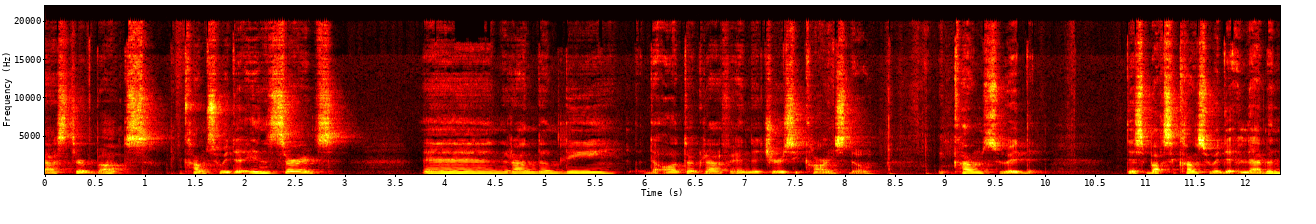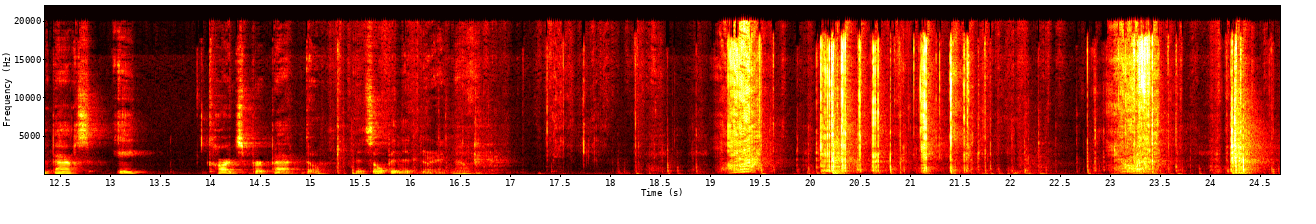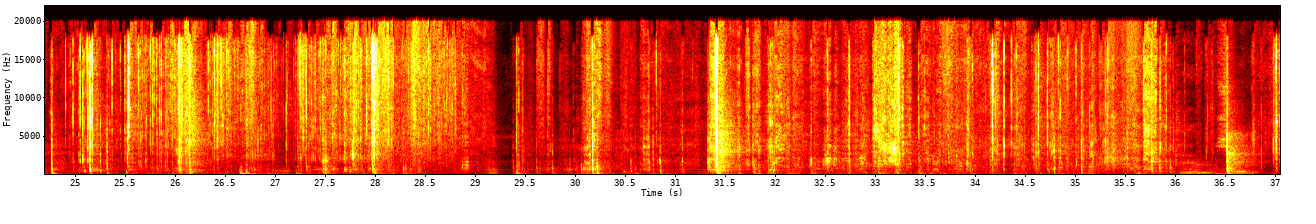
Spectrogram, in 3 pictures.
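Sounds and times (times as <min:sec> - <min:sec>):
cardboard box tearing: 0:18.3 - 0:37.0
cardboard snapping: 0:19.4 - 0:37.0.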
